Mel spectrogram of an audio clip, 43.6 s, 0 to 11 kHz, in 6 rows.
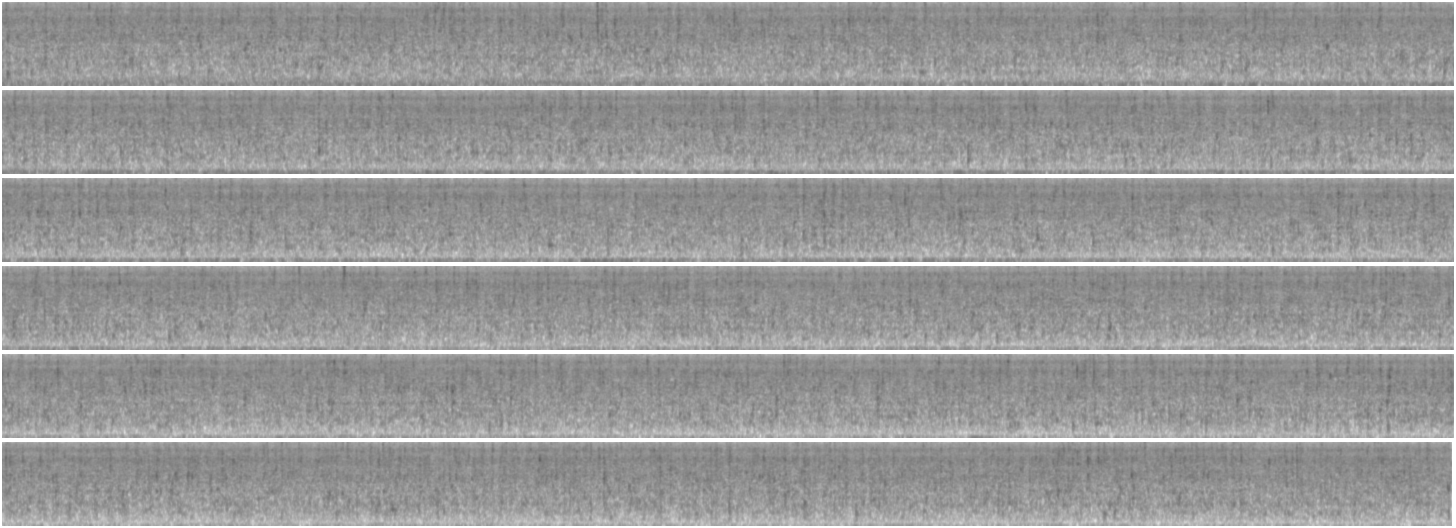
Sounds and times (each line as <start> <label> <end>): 0.0 constant air traffic overhead 25.6
0.0 creek 43.5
